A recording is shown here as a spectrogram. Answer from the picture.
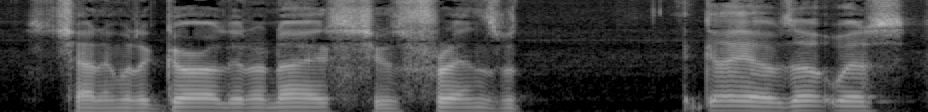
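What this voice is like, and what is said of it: Irish accent. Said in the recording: “because of my accent ... No, I'm just Irish ... oh my God, I love the accent. I can't understand a word you're saying”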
